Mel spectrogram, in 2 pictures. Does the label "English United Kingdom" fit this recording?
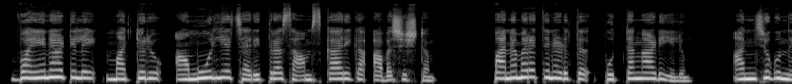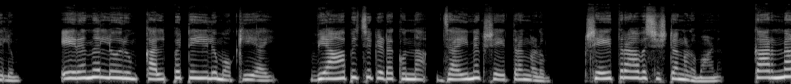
No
